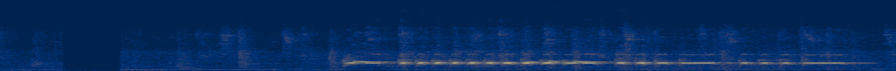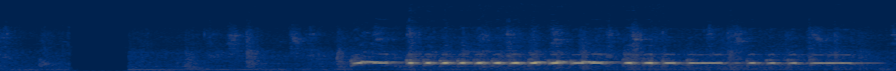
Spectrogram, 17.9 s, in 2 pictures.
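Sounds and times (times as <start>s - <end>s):
Bangkok type zebra dove singing quick evenly pulsed coos: 3.4s - 8.8s, 12.5s - 17.9s.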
